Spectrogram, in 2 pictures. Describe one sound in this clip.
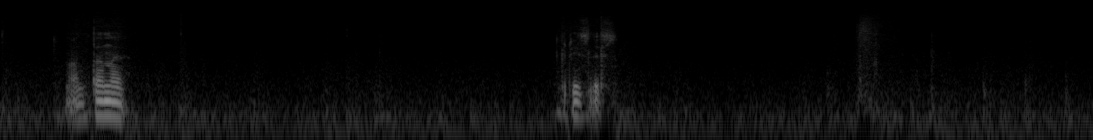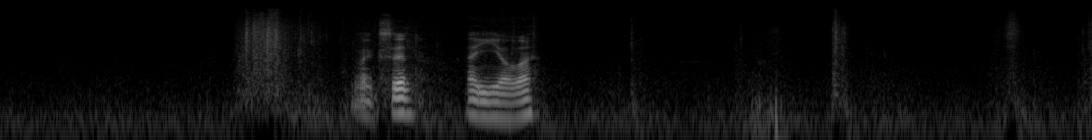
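Fabric rustles as hands handle clothing.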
